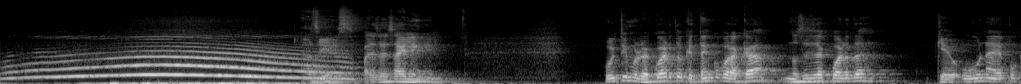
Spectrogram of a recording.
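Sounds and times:
school alarm siren wailing: 0.0 - 3.7
speech: 3.8 - 4.5, 6.0 - 10.2.

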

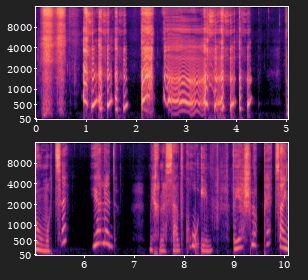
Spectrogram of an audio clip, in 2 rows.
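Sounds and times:
voice imitating a hurt boy crying and wailing in a stairwell: 1.0 - 4.3
speech: 5.0 - 6.7, 7.3 - 10.0.

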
